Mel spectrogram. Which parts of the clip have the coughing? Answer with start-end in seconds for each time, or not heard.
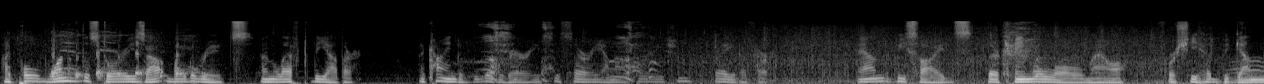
0.5-2.2, 4.5-6.6, 10.0-10.4.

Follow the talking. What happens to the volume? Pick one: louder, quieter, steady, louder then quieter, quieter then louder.
quieter then louder.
